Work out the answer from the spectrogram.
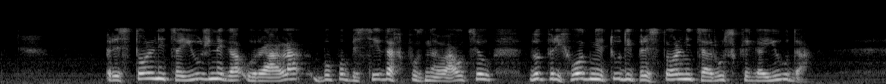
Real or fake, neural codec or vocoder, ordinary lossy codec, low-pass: real; none; none; 5.4 kHz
